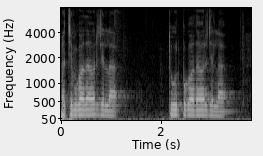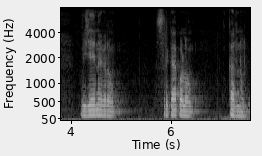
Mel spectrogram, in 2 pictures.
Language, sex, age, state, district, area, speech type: Telugu, male, 30-45, Andhra Pradesh, West Godavari, rural, spontaneous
